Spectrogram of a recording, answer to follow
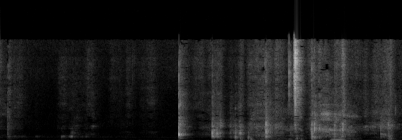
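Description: Hands handling a small cardboard gift box and its packaging: a sharp click a little under two seconds in, then about two seconds of scratchy rustling and scraping.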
